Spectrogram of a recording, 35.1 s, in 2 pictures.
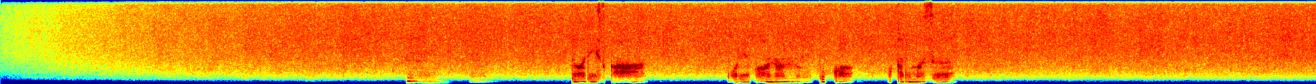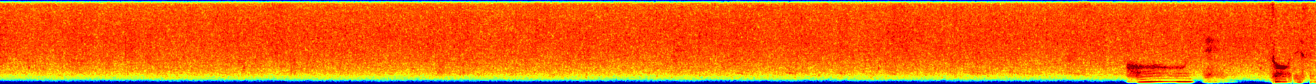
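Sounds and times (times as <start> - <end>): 
waterfall: 0.0 - 35.0
speech: 5.4 - 5.9, 7.6 - 8.7, 9.8 - 12.8, 32.8 - 33.0.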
